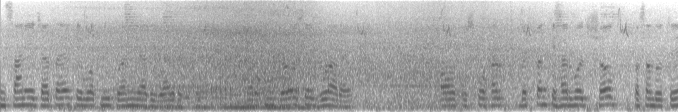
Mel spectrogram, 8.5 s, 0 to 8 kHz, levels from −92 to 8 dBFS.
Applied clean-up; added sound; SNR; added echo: none; Car passing by; 1 dB; none.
